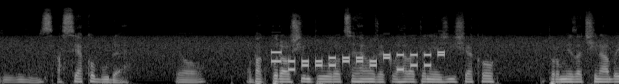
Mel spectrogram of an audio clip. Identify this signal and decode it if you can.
Multi-frequency trunk signalling (R1, as on North American trunks), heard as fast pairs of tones, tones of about 70 ms, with hum and speech in Czech. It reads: KP 23356630788 ST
